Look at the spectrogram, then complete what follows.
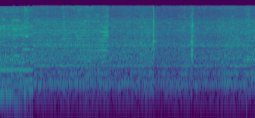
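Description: Electric power-tool motor running with a steady whine, with two sharp knocks about three and four seconds in.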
